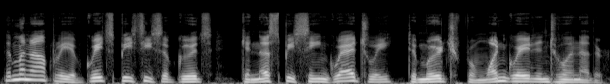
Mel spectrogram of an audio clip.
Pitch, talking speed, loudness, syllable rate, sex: 130 Hz, 185 wpm, -16 LUFS, 5.4 syllables/s, male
